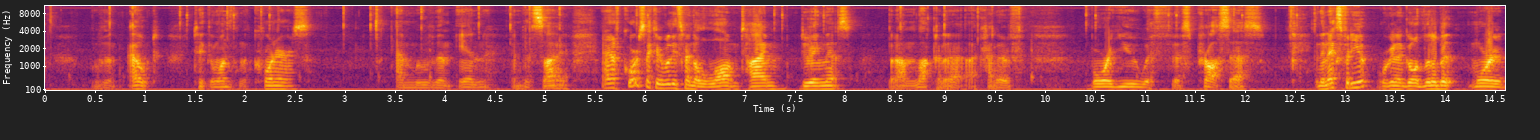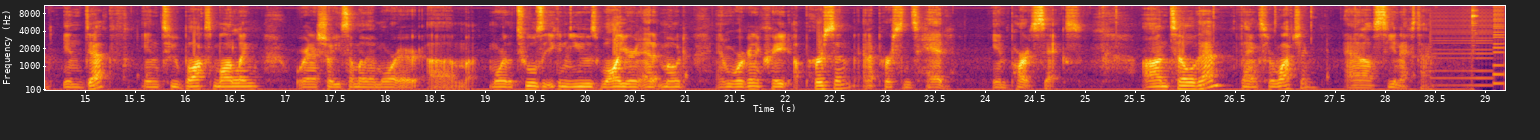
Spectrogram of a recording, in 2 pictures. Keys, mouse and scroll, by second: 2.2 right click, 3.2-6.0 drag, 3.4-6.4 middle drag, 3.4 right click, 5.8 right click, 9.0 middle click, 9.2 click, 9.3 middle click, 9.4 click, 9.5 middle click, 10.1 click, 10.4-13.8 drag, 14.0-24.9 drag, 24.9-28.4 middle drag.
